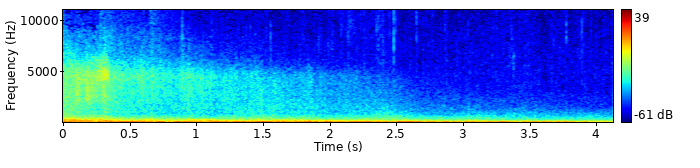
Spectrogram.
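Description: Explosion as a creature whose eyes burn with fire ruptures: a loud, dense roar of deep rumble with a brighter burst at the very start, holding steady for about four seconds before easing slightly at the end.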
